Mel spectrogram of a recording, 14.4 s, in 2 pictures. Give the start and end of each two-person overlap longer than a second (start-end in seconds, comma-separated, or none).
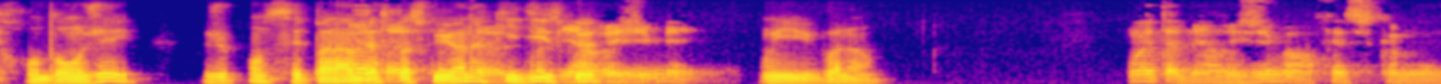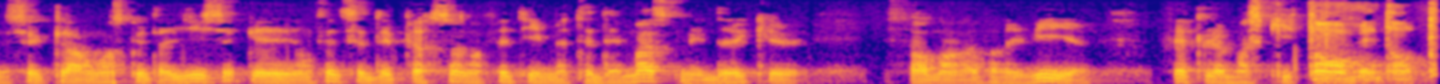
1.8-3.1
